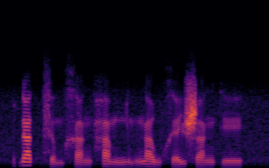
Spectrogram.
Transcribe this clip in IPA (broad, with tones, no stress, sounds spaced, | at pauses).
ɗ a˦˥ t̚ s ə˨˩˨ m x a˨˩ ŋ h a˨˩ m ɲ ə˨˩˨ m ŋ a˨˩ w x ɛ˧˥ j ʂ a˧ ŋ k e˧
